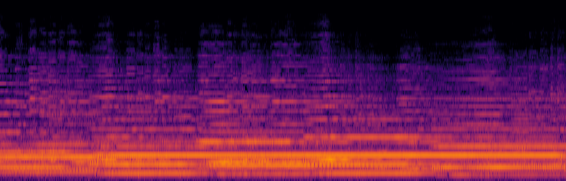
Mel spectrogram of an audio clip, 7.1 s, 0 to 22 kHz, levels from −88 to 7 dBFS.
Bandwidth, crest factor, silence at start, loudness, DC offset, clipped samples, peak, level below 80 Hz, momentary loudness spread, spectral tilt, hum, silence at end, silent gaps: 8.4 kHz; 12 dB; 0 s; -22 LUFS; under 0.1%; under 0.1%; -8 dBFS; -70 dBFS; 4 LU; -7.5 dB/octave; none; 0 s; none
